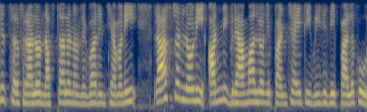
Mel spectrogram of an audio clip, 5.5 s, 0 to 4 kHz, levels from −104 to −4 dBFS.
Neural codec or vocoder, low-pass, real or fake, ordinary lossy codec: codec, 16 kHz, 4 kbps, X-Codec, HuBERT features, trained on general audio; 3.6 kHz; fake; none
